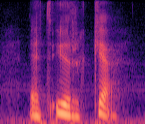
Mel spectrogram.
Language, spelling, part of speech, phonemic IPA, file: Swedish, yrke, noun, /ˈʏrːˌkɛ/, Sv-yrke.ogg
- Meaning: profession, occupation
